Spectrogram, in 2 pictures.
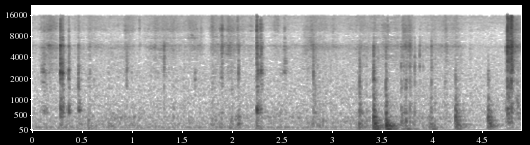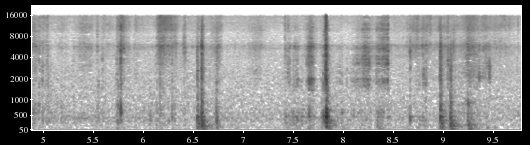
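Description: Soft, irregular rustles, taps and plastic scrapes from gloved hands handling a trading card and slipping it into a clear plastic sleeve.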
